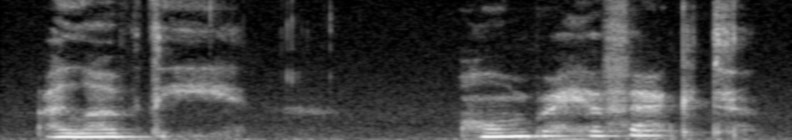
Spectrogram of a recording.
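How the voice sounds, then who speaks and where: A soft-spoken woman with a fairly high pitch. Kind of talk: ASMR show-and-tell.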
